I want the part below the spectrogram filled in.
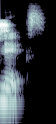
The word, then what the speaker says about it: Nyx: Nyx. Nyx. Nyx. – Like Stevie Nicks.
